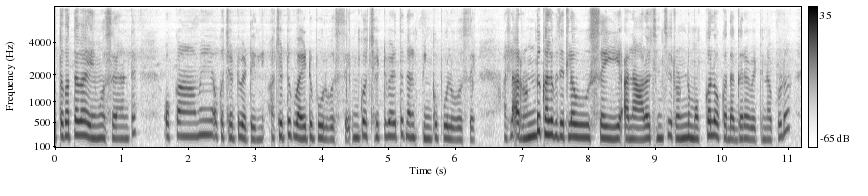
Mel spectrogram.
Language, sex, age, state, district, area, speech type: Telugu, female, 18-30, Telangana, Yadadri Bhuvanagiri, rural, spontaneous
